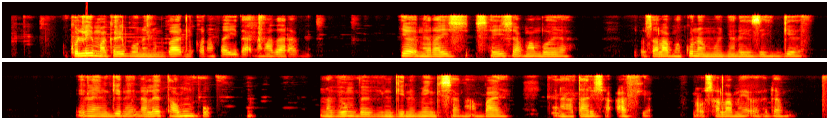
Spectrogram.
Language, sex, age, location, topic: Swahili, male, 25-35, Wajir, agriculture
